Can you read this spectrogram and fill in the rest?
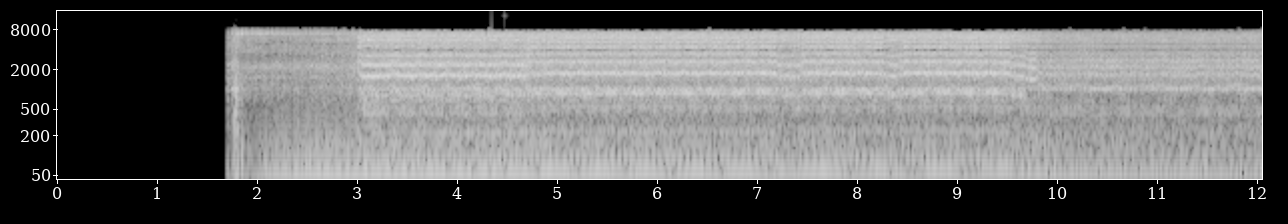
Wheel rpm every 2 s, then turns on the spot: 90, 180, 120, 120, 110, 100.
none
